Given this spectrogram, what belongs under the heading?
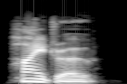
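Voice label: "hydro", British English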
